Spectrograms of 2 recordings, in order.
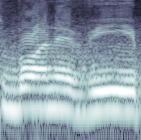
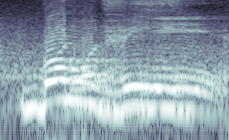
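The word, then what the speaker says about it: Bonnevie: kasi sa Pilipinas It's Bon V pero and real pronunciation because it's a French name Bon V kasi Bon means good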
